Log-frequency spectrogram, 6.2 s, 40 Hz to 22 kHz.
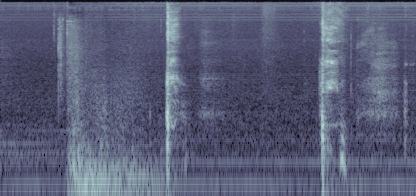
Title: Dragon's Dogma 2 - Part 5 - featuring my dry cough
